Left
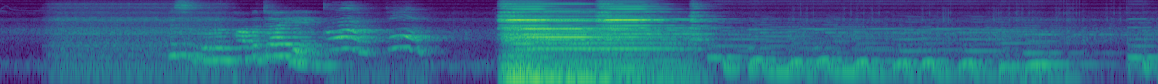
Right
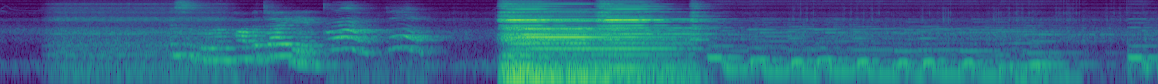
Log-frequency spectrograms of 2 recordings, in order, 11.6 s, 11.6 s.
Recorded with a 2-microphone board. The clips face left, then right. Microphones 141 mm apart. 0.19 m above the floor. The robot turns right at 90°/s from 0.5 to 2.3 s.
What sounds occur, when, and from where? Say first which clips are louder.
1.7 s a woman speaking: right 1 dB; 10° left (ahead or behind), 1.5 m; by 3.3 s 10° right (ahead or behind), 1.5 m
3.2 s a child speaking: left 1 dB; 15° left (ahead or behind), 0.6 m
5.0 s an alarm: right 3 dB; 30° right (ahead or behind), 1.4 m
7.0 s a piano: right 3 dB; centre (ahead or behind), 1.9 m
